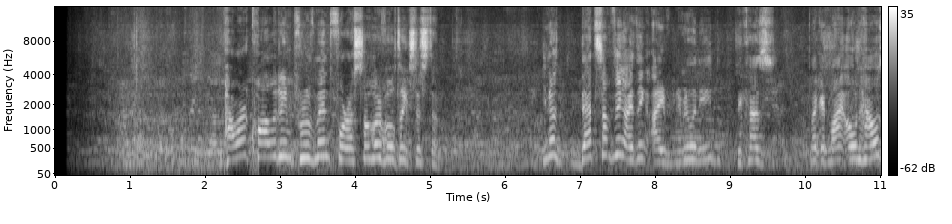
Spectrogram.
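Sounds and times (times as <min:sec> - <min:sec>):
chatter of many voices: 0:00.2 - 0:11.0.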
